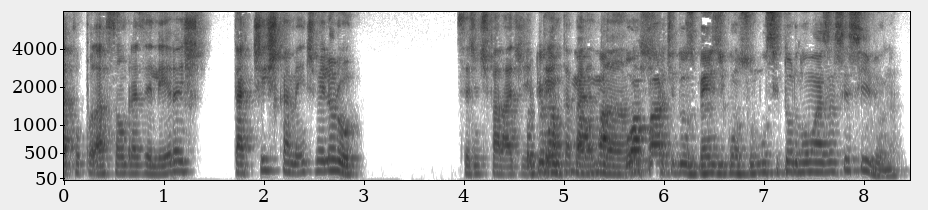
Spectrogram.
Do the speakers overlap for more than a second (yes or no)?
yes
